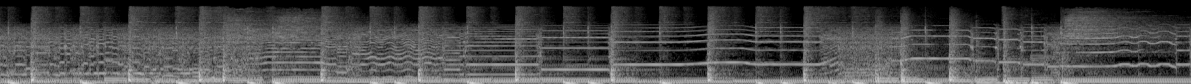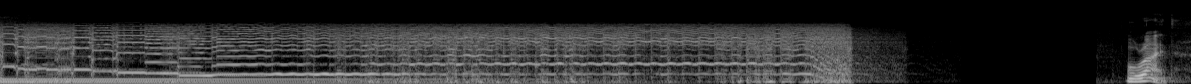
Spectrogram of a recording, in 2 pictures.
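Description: Overdriven electric guitar playing a rock lead with string bends over drums and bass. About halfway in the band stops and the guitar glides down in pitch into one long held note with wide vibrato, which cuts off shortly before the end.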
